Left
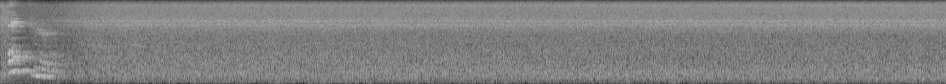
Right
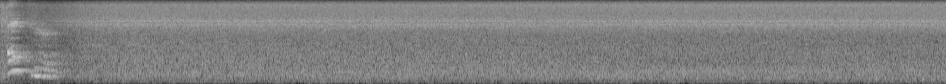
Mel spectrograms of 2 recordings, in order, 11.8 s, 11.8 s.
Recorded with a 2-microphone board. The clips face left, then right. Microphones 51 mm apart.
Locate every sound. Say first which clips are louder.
0.1 s a child speaking: right 2 dB; 65° right (ahead or behind), 1.6 m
